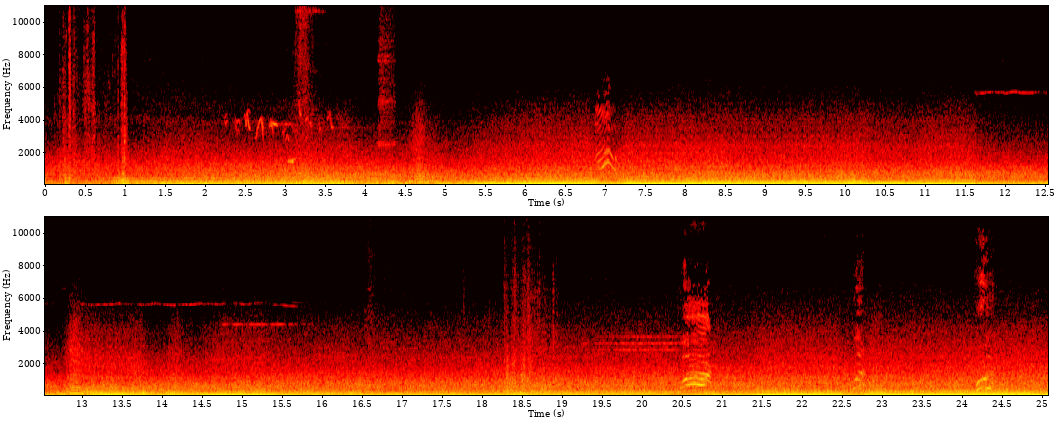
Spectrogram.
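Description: A car engine starts and revs, changing pitch as gears shift.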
